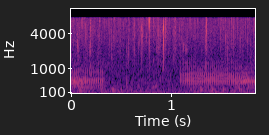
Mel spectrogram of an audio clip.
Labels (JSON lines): {"label": "biophony, croak", "recorder": "SoundTrap 500"}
